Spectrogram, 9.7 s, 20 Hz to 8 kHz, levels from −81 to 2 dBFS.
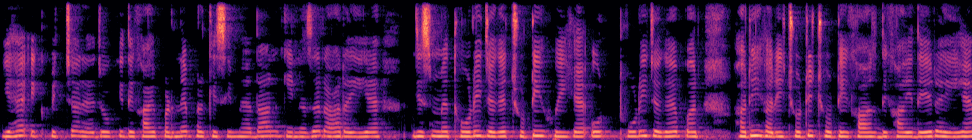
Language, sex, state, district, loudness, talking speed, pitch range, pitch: Hindi, female, Uttar Pradesh, Shamli, -19 LUFS, 215 wpm, 245-260 Hz, 255 Hz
